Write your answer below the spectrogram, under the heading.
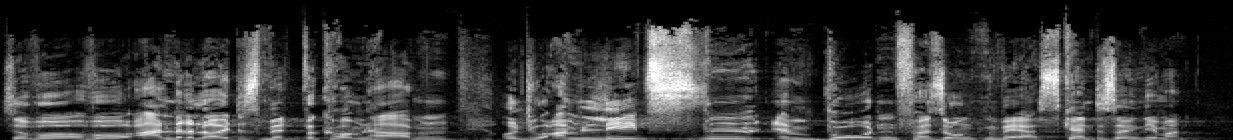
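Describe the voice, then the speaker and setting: In a room with audible echo, a man projects a raised, high-pitched voice with an animated, energetic tone and lively intonation. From Berlin, Germany. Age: 30s. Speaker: guest pastor. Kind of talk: sermon.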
